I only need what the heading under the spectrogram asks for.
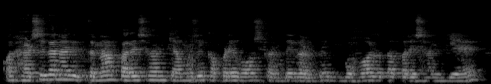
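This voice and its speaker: A woman's voice: fairly low pitch, flat delivery, a little fast, slight background noise. A woman in her thirties, a mother, chatting casually in a daily home vlog and repeating herself as she goes about her housework. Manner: chatty, repeats herself, talks while doing chores. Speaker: vlogger, mother of two. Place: home, kitchen and rooms.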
